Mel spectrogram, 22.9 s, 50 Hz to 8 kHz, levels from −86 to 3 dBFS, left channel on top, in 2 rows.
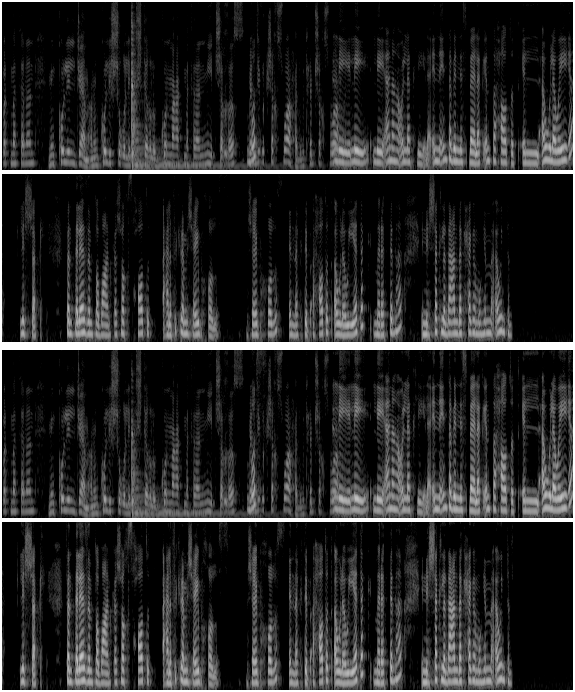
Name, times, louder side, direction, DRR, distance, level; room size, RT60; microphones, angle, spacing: voice 1, 0.0-6.9, equal, ahead, 7.9 m, -45 dB
Bowed string instrument, 2.6-6.2, left 2 dB, 60° left, 3.1 m, -50 dB
voice 2, 6.6-11.4 11.8-12.1 12.5-15.7 16.3-21.6, right 3 dB, 40° right, 0.7 m, -31 dB
head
